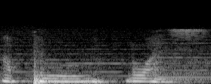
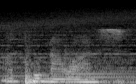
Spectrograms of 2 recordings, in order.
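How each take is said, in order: First: The second word has a 'u' after N. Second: The second word has an 'a' after N. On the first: This is the original form of the name. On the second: This is the easier Indonesian form of the name.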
